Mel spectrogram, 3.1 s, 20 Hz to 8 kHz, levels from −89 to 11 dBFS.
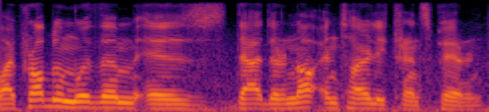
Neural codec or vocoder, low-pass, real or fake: none; 7.2 kHz; real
